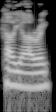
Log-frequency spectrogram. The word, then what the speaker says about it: Cagliari: The Mustangs were being represented by how do you pronounce that? Cagliari.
